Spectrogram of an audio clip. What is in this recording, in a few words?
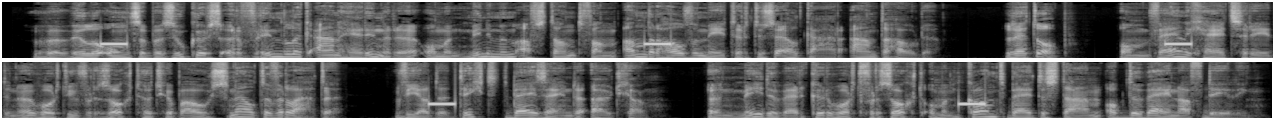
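Flemish, Messaging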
